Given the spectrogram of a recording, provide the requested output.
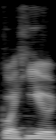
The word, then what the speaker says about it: guajillo: This is how you spell it. Gu U A J I L L O is guillo chili.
